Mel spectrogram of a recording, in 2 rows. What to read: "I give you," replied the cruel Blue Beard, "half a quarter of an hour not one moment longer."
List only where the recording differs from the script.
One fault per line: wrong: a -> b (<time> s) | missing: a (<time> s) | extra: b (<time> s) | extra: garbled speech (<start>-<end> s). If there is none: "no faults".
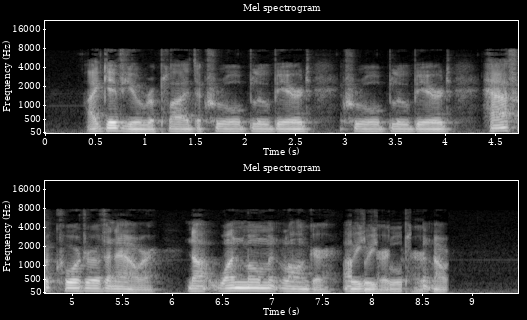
extra: cruel Blue Beard (3.0 s)
extra: garbled speech (7.7-8.8 s)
